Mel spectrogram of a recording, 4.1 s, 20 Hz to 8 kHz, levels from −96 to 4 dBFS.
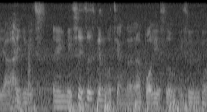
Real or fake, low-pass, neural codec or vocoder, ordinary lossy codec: real; 7.2 kHz; none; none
